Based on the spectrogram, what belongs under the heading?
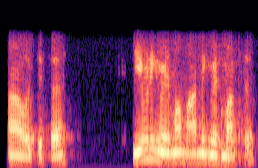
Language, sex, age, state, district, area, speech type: Tamil, male, 18-30, Tamil Nadu, Thanjavur, rural, conversation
